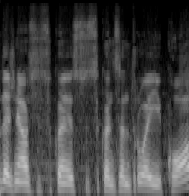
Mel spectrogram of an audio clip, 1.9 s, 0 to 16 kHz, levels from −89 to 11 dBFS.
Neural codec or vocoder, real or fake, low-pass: none; real; 14.4 kHz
